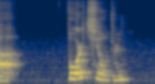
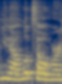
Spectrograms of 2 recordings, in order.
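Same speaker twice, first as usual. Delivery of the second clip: ordinary talk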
